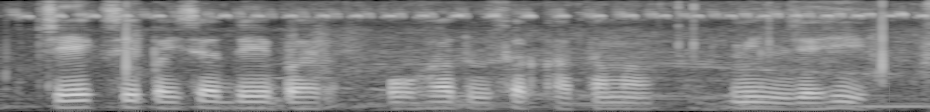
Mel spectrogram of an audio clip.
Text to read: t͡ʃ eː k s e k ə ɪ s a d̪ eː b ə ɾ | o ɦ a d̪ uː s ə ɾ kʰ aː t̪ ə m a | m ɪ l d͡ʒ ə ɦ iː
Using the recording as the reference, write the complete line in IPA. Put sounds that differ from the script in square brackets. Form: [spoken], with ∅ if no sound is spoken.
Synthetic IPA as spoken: t͡ʃ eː k s e [p] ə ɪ s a d̪ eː b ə ɾ | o ɦ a d̪ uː s ə ɾ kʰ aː t̪ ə m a | m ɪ l d͡ʒ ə ɦ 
